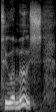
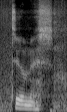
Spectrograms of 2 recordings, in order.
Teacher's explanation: the Scottish pronunciation of mouse is still moose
